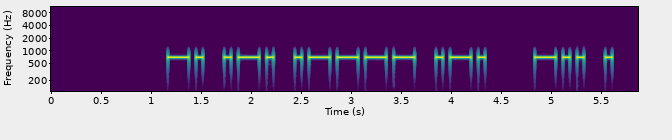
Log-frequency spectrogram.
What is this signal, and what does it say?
Morse code, heard as a keyed tone, about 17 wpm, 700 Hz. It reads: NR1R DE
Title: USA Callsign DE Callsign - 4 Characters - 17wpm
